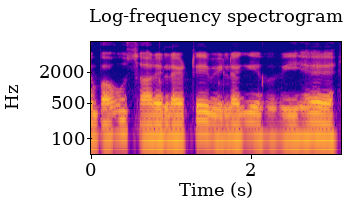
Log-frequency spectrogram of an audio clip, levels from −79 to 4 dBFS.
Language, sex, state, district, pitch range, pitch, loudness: Hindi, male, Jharkhand, Ranchi, 100-105 Hz, 100 Hz, -15 LUFS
